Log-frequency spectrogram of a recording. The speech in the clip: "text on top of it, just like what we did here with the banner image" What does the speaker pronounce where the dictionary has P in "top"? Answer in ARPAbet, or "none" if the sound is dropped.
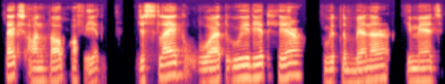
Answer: P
